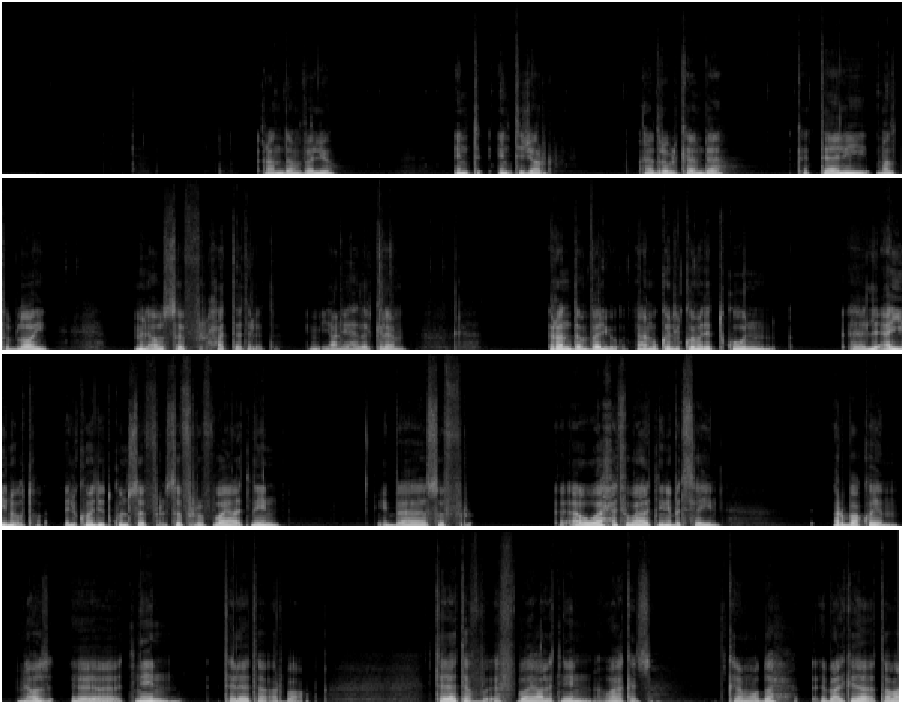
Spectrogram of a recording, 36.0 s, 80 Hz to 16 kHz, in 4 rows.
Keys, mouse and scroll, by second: 4.2-4.9 drag, 5.6-6.2 drag, 6.5-7.6 drag, 7.9-8.8 drag, 9.6-11.1 drag, 11.3-12.7 drag, 13.3 click, 14.9 click, 15.6 click, 15.9 click, 18.6 scroll up 2, 35.6 scroll down 2.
